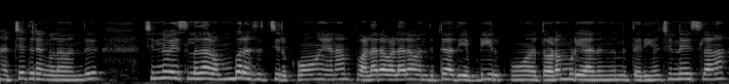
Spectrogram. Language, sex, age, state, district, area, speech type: Tamil, female, 18-30, Tamil Nadu, Perambalur, urban, spontaneous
